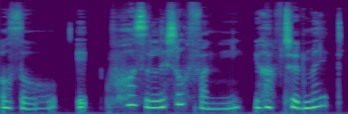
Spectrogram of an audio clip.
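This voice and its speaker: Woman doing a high voiced werewolf girlfriend for audio rp, slow n tender, teasing, protective, slips into whispers. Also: expressive, mellow, breathy edge, dry recording, studio quality, heavily acted. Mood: teasing, affectionate. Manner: tender, teasing, murmured, often drops to whispers. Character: affectionate, playful, protective young werewolf girlfriend. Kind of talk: intimate girlfriend audio roleplay.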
